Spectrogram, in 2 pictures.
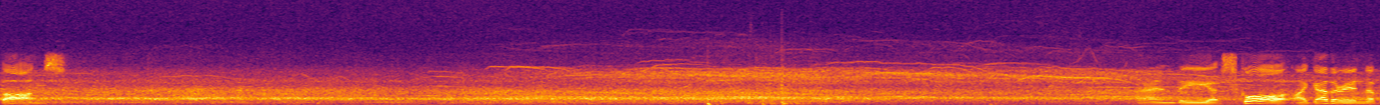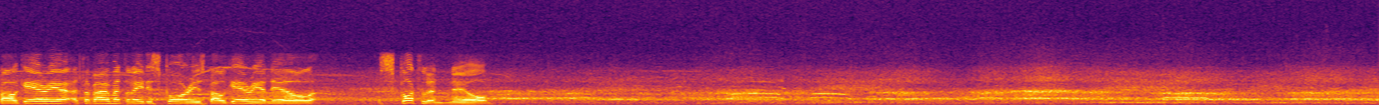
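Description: A large crowd roars and murmurs in a stadium.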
